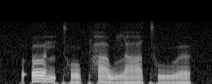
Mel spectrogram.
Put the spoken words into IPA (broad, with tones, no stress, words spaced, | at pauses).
ʔɤː˥˨nt̪ʰo˩pʰa˧˩w laː˩˧t̪ʰu˩ə̯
